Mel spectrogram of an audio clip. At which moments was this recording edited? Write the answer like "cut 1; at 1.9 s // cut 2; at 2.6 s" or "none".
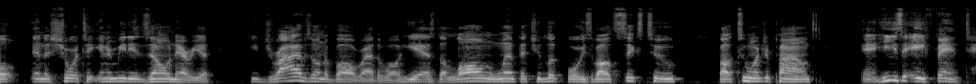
none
